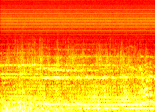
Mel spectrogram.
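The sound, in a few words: six aircraft flying in formation at an air show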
